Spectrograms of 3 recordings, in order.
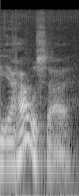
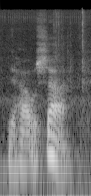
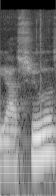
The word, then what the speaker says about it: Yahawashi: Okay, now, we call him by the name of Yahawashi. Okay, that's what we speak. We speak the ancient Hebrew when we say his name, Yahawashi. Some people say Yahshua, some say other names,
